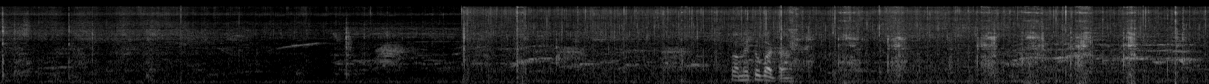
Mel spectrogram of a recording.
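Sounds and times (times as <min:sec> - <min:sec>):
food sizzling in hot oil: 0:00.0 - 0:12.0
metal spatula scraping pan: 0:07.8 - 0:12.0.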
